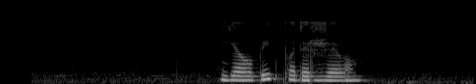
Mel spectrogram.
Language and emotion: Russian, neutral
